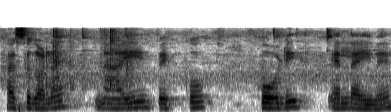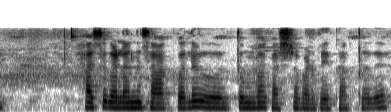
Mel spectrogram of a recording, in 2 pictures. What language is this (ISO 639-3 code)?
kan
